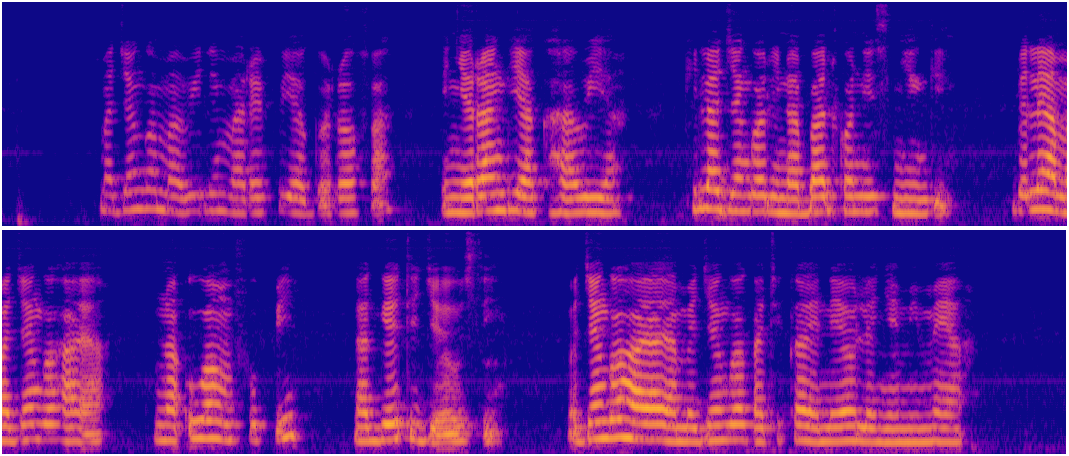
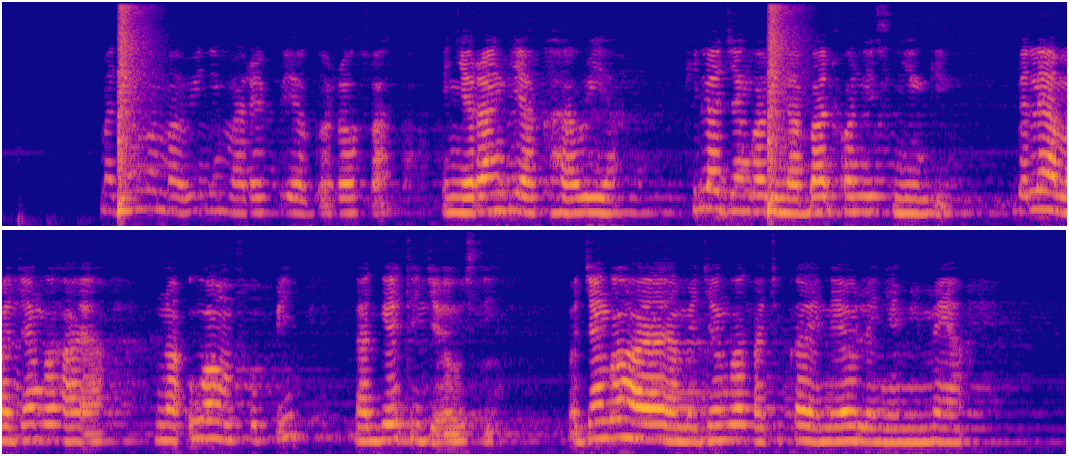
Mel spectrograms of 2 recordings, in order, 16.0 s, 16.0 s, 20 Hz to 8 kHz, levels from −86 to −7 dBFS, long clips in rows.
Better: first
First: none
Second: background sound (Snare drum); 6 dB below the speech // room echo; dies away in 1.4 s

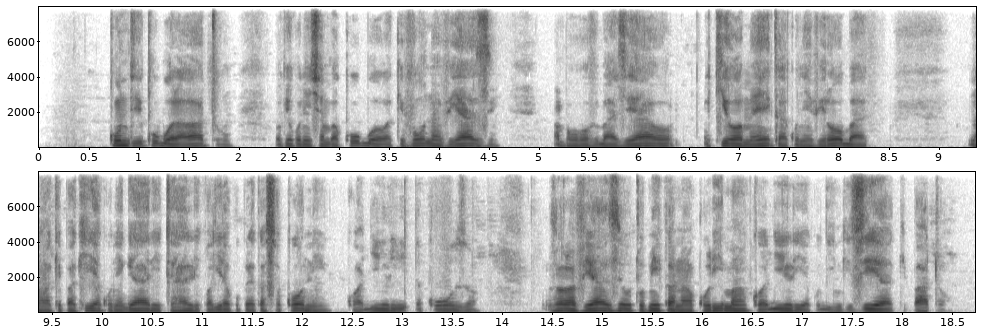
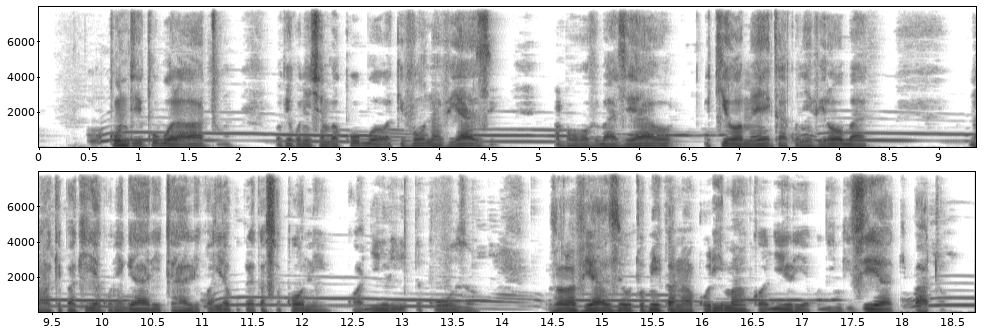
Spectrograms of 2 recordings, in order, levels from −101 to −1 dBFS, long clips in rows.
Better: first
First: none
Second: noise reduction (classical method log-MMSE)

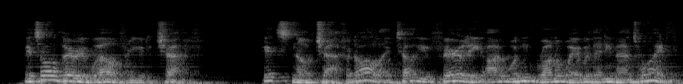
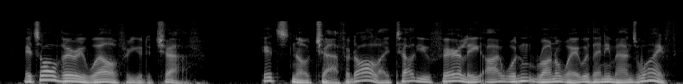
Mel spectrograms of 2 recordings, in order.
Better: second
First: noise reduction (neural separator model SepFormer DNS4)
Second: none

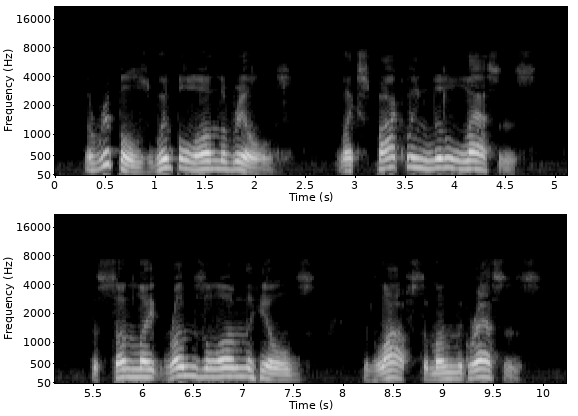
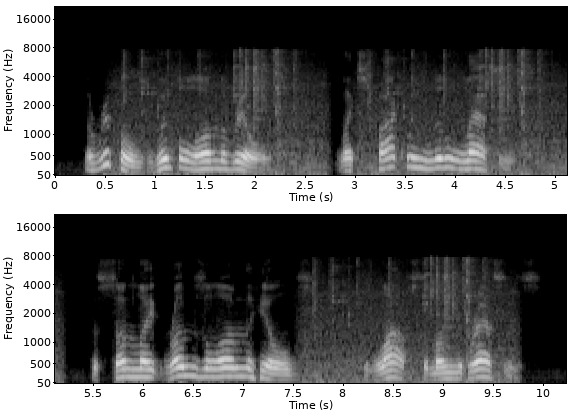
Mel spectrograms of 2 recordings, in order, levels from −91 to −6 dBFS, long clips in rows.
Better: first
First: none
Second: background sound (Coin (dropping)); 20 dB below the speech

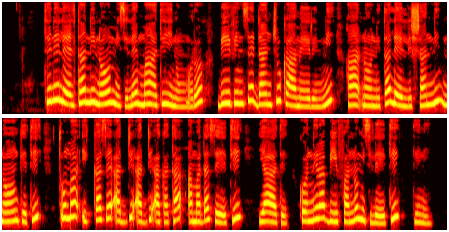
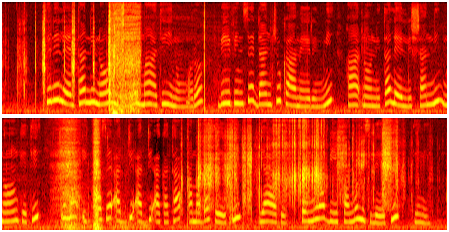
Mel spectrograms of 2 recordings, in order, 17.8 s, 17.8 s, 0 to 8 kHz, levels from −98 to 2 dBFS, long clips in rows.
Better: first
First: none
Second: background sound (Fire); 1 dB above the speech

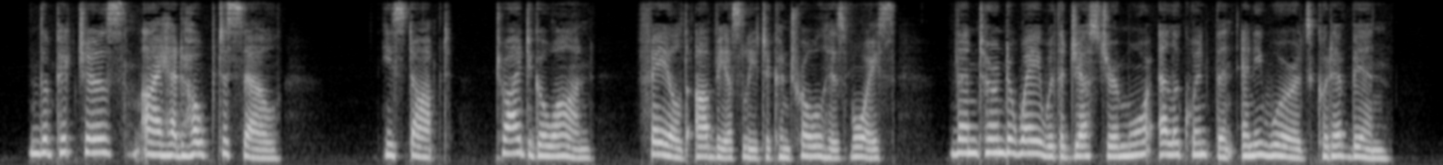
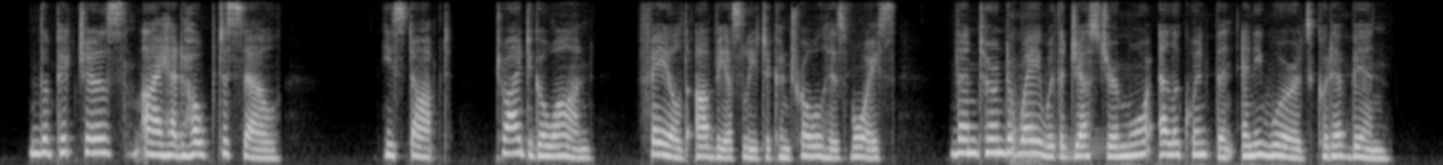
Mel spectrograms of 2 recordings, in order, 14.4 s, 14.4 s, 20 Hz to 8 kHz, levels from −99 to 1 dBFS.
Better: first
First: none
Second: noise reduction (neural separator model SepFormer DNS4)

